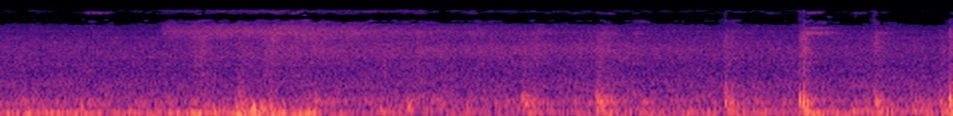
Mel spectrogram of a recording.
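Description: Passenger train of ICF coaches running on the track, heard from an open coach doorway: a steady low rumble with wheels clacking irregularly over rail joints.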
